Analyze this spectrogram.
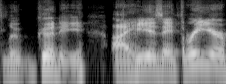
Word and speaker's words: Goode: reached out immediately and he's interrested immediately Luke goody from Illinois and yes it is pronounced goody g o o d e not good it's Luke goody uh he is a three-year player at Illinois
